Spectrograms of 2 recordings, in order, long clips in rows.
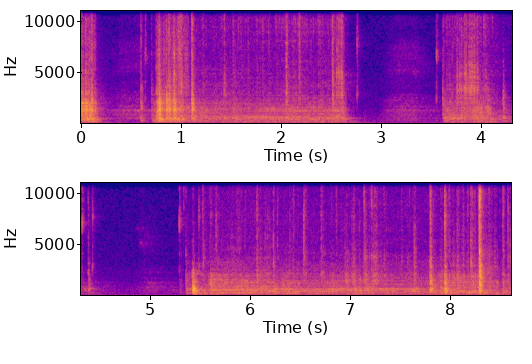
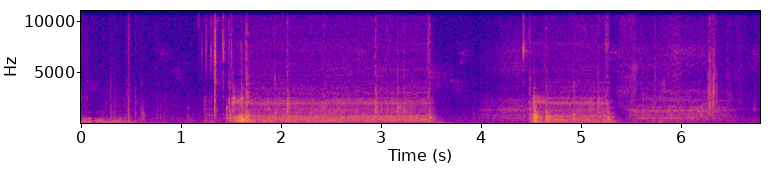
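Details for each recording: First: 1999 Porsche Boxster 986 driver-side window: motor whirs in uneven bursts with rough crunchy scraping as the glass drops; worn window regulator with kinked cable, also failing door-handle window drop, replaced reusing motor. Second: 1999 Porsche Boxster 986, driver's-side window after replacing the crunchy regulator (original motor reused): two smooth, even motor runs of one to two seconds as the glass lowers, light clicks at start and stop; window operates normally.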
